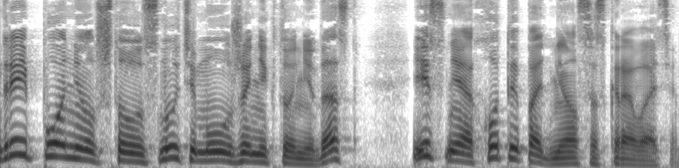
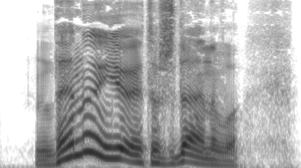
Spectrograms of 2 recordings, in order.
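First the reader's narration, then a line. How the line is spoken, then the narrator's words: Grumbled. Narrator (Russian): буркнул Андрей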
